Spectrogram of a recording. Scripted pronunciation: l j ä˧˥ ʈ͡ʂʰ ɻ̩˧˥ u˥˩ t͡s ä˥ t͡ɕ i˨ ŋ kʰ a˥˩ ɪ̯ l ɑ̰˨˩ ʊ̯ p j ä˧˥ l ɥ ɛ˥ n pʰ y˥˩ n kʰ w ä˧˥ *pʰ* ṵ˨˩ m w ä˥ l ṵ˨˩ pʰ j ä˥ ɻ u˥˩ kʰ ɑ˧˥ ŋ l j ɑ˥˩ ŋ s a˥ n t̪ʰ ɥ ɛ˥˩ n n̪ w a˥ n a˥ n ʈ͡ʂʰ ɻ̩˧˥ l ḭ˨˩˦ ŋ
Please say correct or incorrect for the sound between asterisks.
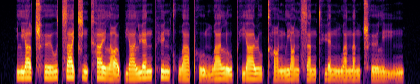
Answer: correct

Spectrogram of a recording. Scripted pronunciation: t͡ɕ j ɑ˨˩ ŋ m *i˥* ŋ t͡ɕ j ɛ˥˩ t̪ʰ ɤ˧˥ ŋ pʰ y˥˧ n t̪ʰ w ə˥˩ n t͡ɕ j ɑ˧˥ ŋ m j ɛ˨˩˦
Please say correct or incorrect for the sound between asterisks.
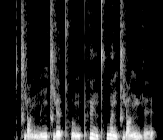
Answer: correct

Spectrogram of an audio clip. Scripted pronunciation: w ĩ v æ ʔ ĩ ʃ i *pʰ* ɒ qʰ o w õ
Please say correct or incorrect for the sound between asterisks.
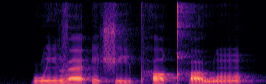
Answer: correct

